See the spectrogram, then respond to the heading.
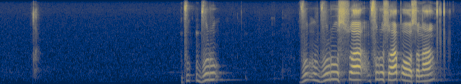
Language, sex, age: Venda, male, 23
